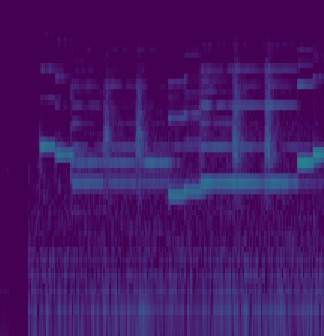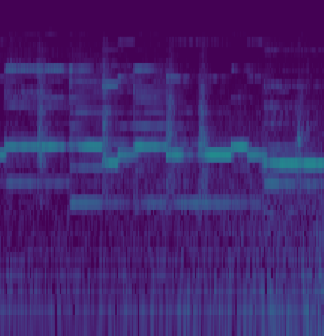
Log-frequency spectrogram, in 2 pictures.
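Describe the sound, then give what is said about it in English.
An ice cream truck's tinkly chime melody plays steadily, note by note, growing slightly louder as though the van is drawing closer, with a faint engine rumble underneath and no voices. “With all that said, lock your doors, close your windows, and if you hear an ice cream truck approach, take shelter.”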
